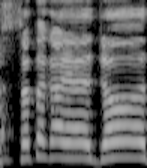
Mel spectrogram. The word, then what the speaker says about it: Setagaya: No, say it like they would say it. Oh, Setagaya, Tokyo, Japan.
